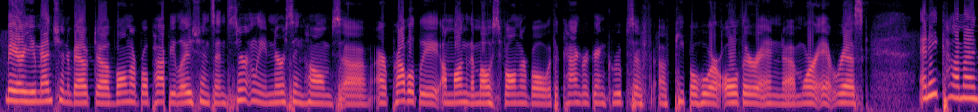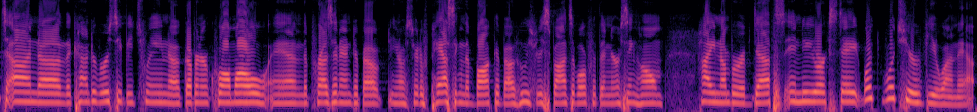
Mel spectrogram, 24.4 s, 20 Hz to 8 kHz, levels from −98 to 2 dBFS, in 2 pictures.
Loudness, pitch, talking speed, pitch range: -33 LUFS, 195 Hz, 185 wpm, 185-210 Hz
